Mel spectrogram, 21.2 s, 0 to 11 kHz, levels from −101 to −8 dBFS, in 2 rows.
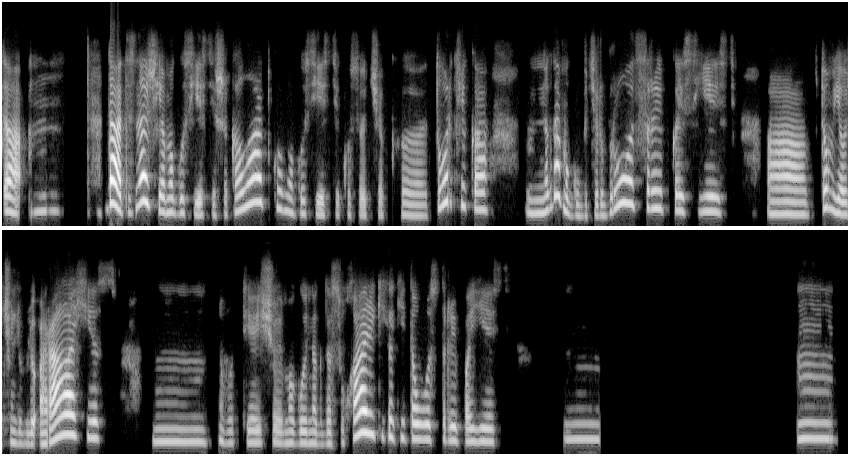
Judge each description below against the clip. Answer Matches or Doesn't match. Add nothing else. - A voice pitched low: Doesn't match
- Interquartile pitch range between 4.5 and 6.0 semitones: Matches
